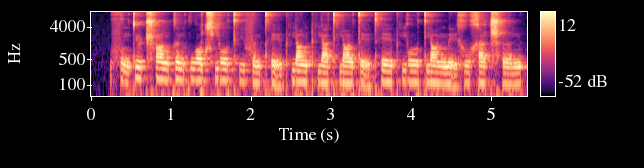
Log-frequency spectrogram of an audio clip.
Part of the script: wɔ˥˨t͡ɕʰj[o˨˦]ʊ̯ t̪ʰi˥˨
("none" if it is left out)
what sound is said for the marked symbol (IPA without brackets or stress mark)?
o˥˨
